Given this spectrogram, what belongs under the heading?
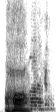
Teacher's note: জিভ, দাঁত কোনোটা কারোর সঙ্গে লাগছে না, শুধু খালি মুখটা হা করলে বের হয়ে আসবে হা, একদম ভিতর থেকে আসছে হা।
